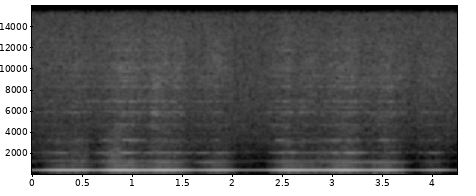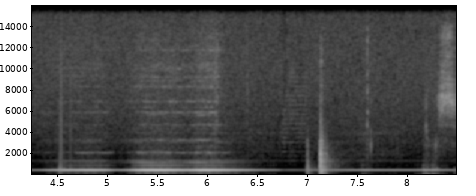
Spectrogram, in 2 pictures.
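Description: Frosted crystal singing bowl sung by a wand rubbed around its rim, giving one steady pure tone that swells and dips in waves. Near the end the wand comes away and the tone fades to a faint ring, with a click.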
